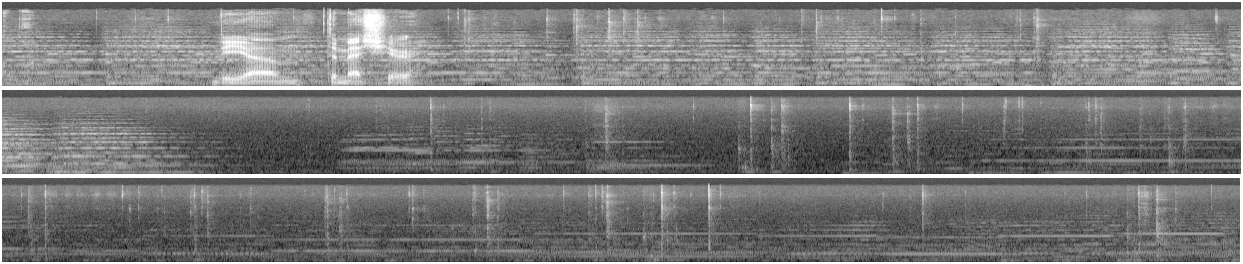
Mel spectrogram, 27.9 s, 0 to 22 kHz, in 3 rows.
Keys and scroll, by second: 3.5-6.0 typing, 7.7 ctrl+z, 13.7 1, 16.0 1, 17.4 s, 18.1 1, 18.8 2, 20.0 s, 21.0 1, 22.2 3, 23.0 s.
